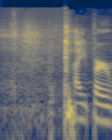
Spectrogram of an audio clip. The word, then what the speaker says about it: Kuiper: as the kuiper belt kuiper rhyming with viper gerard kuiper was an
